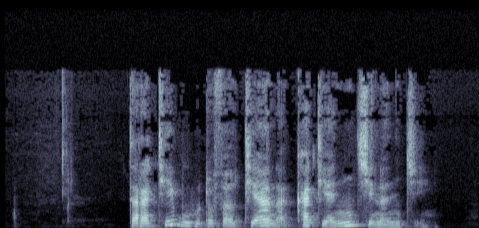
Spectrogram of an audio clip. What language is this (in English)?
Swahili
